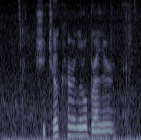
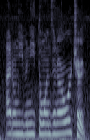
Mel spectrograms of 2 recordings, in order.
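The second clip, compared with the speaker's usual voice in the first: put-on snooty girl; 7 semitones higher, 3 dB louder, faster than usual. A narrator's reading. Girl scoffs at offer.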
